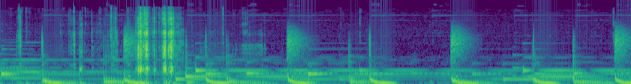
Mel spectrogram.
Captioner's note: rock scraping camera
